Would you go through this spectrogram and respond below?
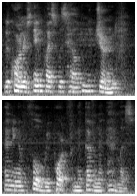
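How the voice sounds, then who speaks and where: A performer playing a wry, measured narrator in a stage radio drama, telling the story deliberately. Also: mid-range voice, steady tone, darkish tone, lightly acted. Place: theatre stage, live performance. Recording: very echoey hall, distant mic, faint noise.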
